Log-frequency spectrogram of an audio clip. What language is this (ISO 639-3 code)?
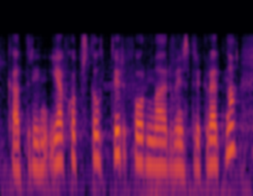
isl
